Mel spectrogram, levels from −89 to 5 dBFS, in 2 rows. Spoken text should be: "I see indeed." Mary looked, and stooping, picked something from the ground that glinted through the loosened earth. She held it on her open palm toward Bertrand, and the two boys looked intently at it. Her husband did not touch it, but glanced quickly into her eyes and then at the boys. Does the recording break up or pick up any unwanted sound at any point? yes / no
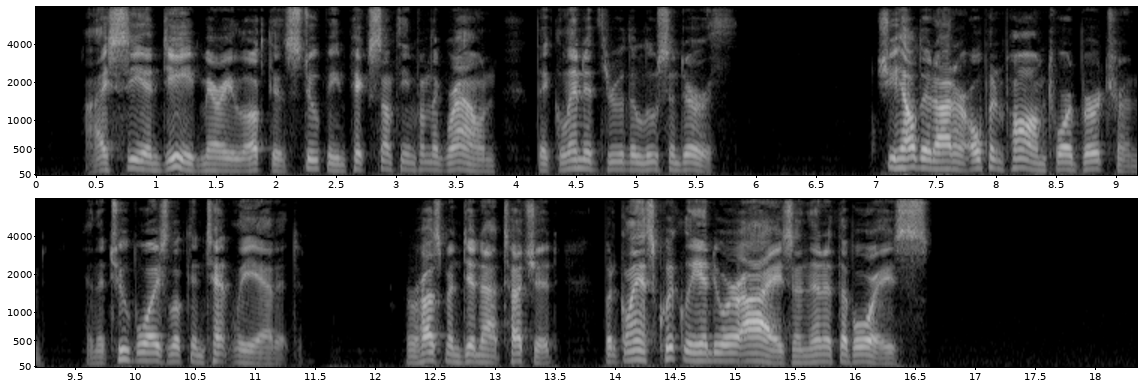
no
